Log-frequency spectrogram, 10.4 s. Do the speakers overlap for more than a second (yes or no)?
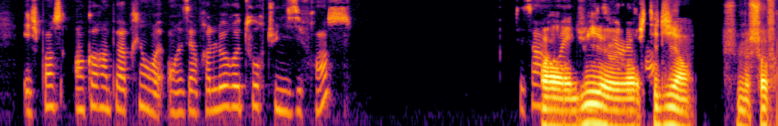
yes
